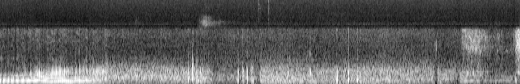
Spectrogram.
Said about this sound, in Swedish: Golffyrorna kommer på rad här nu.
